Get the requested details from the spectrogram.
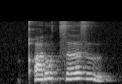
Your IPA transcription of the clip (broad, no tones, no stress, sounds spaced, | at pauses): qʼ ɘ ɾ o t͡s ɜ z ɯ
